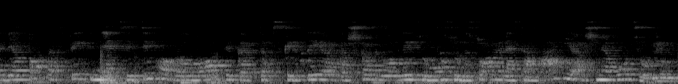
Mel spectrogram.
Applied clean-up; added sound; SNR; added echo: none; Thunder / Rain; 10 dB; reverberation time 0.7 s.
